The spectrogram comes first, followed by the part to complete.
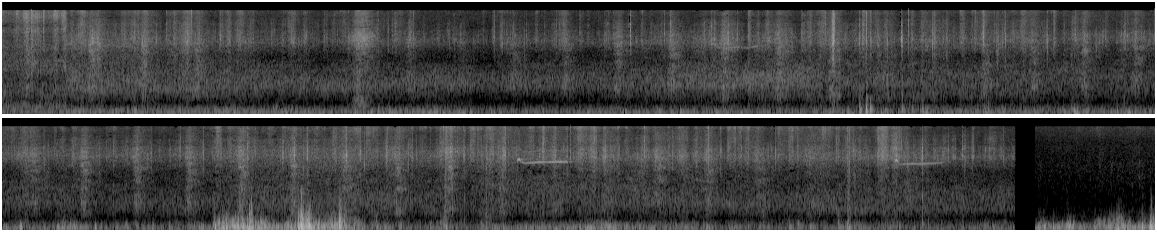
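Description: Hoofbeats of a black quarter pony being ridden at trot and canter, with a louder low rumble a little past the middle.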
